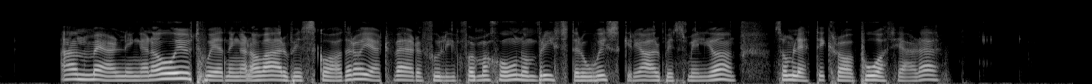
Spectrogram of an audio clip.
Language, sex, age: Swedish, female, 26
